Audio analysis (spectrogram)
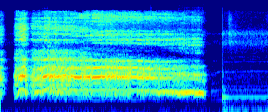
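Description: A rooster crows once in a loud, drawn-out cock-a-doodle-doo lasting about two seconds, followed by a brief quieter tail, in a backyard chicken setting with no talking.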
